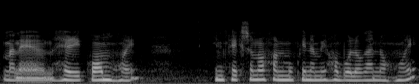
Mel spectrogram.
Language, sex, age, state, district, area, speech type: Assamese, female, 30-45, Assam, Golaghat, urban, spontaneous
